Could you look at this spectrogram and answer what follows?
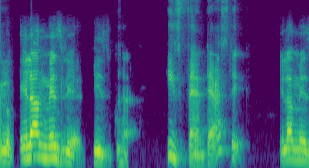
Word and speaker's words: Meslier: but like look elon meslier he's he's fantastic he loves there he's good i don't know not messier you don't know your french pronunciation i don't know i don't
